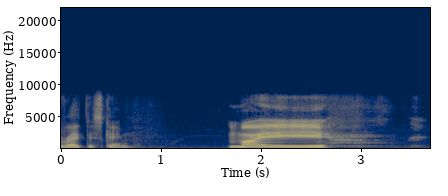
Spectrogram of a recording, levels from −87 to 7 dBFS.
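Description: From 1.67 s to 2.79 s the speech and the background noise beneath it swell together, climbing by about 6 dB over roughly a second rather than jumping. That even, shared rise is the signature of automatic gain rising: the gain control judged the incoming level too low and stepped its gain up gradually, lifting everything in the signal at once. The audio also passes through an Opus call path, whose top end stops near 8 kHz.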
